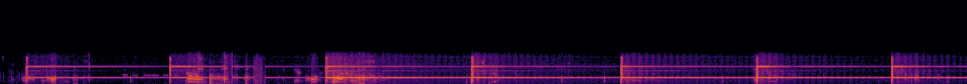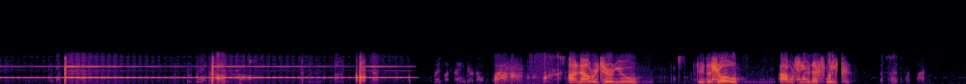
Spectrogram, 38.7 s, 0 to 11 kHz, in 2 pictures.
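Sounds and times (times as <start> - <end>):
clear bell ringing: 0.5 - 27.8
speech: 30.8 - 32.2, 33.3 - 34.2, 35.0 - 36.2.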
